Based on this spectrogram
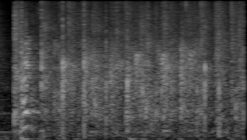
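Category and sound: crowd, audience clapping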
